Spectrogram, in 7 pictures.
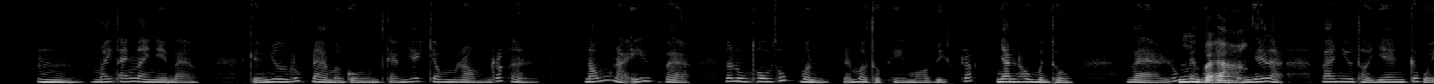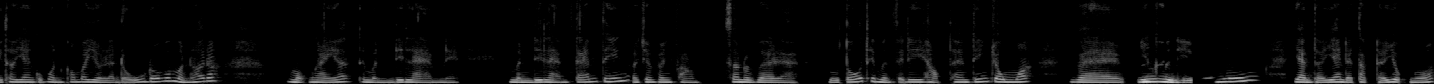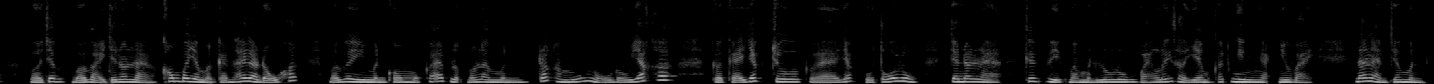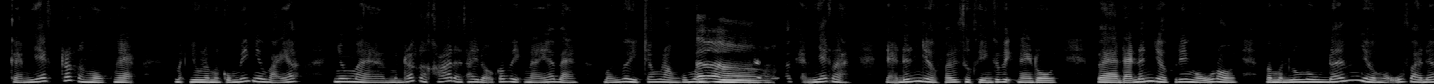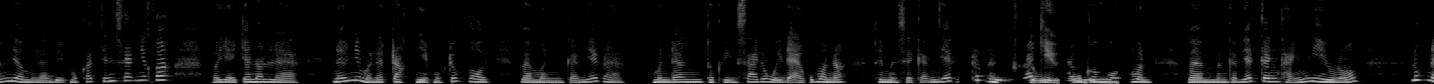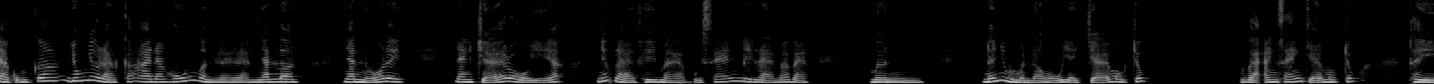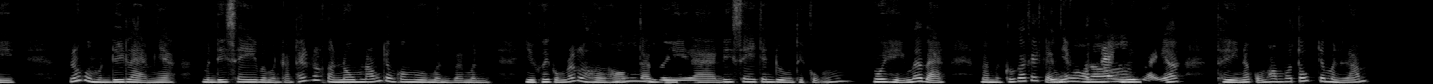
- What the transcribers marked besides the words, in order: tapping; unintelligible speech; other background noise; unintelligible speech
- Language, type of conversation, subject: Vietnamese, advice, Làm sao để không còn cảm thấy vội vàng và thiếu thời gian vào mỗi buổi sáng?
